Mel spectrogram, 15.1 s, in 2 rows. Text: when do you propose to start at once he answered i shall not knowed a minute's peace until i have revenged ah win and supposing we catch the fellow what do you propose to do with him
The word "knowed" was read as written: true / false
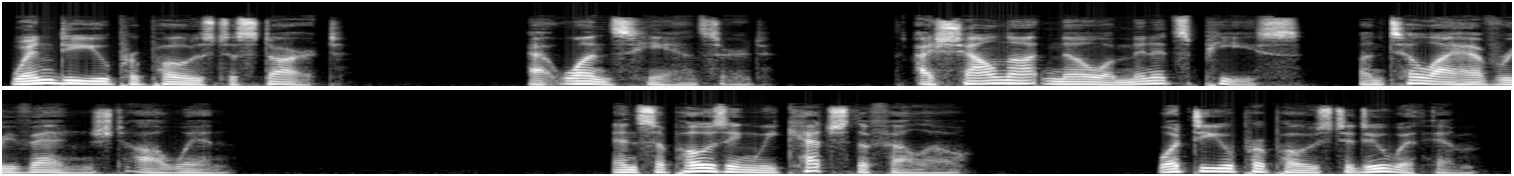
false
